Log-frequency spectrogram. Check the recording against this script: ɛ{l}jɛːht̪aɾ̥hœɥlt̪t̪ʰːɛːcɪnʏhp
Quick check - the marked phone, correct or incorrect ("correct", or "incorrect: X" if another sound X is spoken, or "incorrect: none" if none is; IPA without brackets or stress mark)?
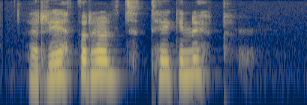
incorrect: r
